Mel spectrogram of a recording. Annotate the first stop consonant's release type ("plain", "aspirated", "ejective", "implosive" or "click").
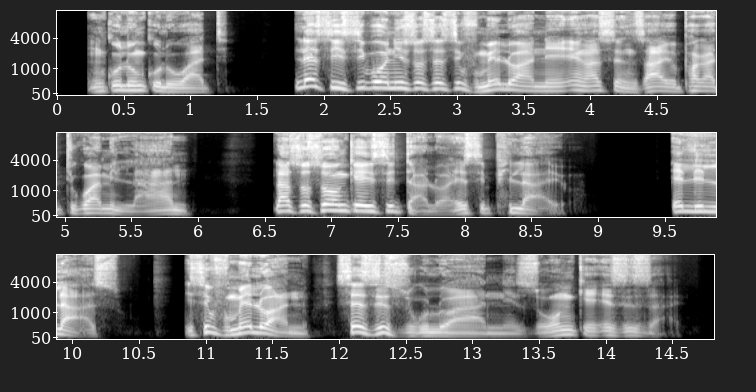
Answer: ejective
